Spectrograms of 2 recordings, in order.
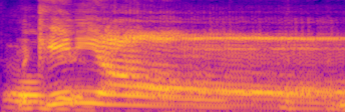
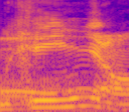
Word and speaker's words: MacKinnon: Is that correct pronunciation of your last name? Close enough. MacKinnon. MacKinnon.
